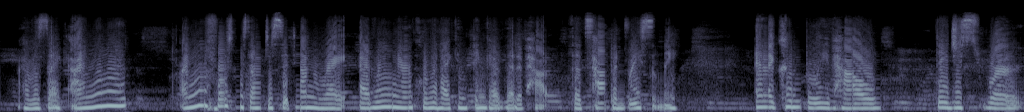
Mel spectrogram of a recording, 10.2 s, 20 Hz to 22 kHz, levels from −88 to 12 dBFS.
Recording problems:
distortion; heavy; 21% of the sound clipped
garbled, watery; slightly; nothing above 10.5 kHz
background chatter; noticeable; throughout; 3 voices, 20 dB below the speech
choppy; very; from 2 to 4 s and from 6 to 9 s; 15% of the speech affected

